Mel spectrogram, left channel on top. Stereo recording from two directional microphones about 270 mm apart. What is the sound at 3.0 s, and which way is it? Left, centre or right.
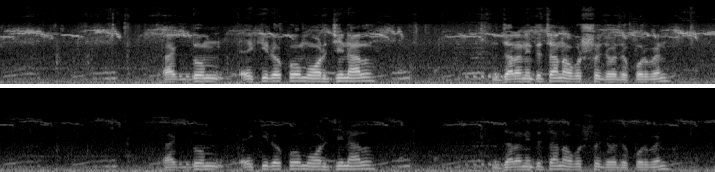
Speech, left.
